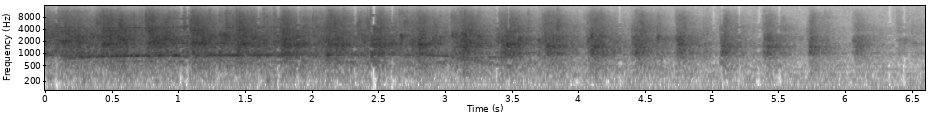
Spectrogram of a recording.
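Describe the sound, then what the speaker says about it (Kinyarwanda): A congregation at a worship service claps hands in a fast, steady rhythm, loud at first and then slowly fading as the clapping thins out. "Komera Yesu amashyi muri kumwe nanjye."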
